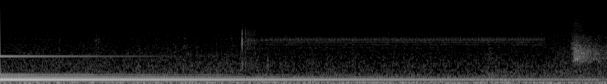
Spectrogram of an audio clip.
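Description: A small handheld metal singing bowl ringing after a strike, its low hum slowly dying away with a few higher overtones. About two and a half seconds in, a light tap adds a faint high ring that fades near the end.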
